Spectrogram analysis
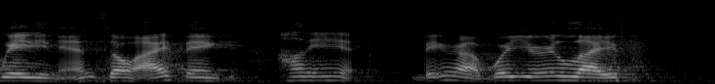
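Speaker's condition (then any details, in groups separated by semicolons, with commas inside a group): Friedreich's ataxia; service dog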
